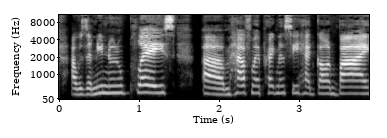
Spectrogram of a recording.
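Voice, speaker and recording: A woman speaks with a Spanish accent in a high pitch, her tone bright and sharp. Her intonation is fairly even, and the recording is very clean with a silent background. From Venezuela. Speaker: birth doula and podcast host. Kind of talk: interview, telling her birth story.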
